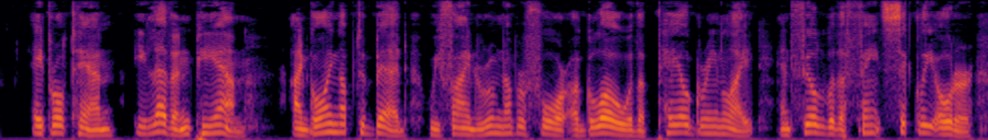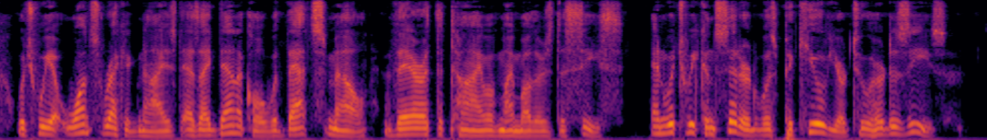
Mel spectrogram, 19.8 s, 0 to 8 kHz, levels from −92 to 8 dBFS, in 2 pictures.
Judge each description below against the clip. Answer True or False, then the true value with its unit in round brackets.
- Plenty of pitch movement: True (5.9 semitones)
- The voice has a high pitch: False (130 Hz)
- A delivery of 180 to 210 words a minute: False (165 wpm)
